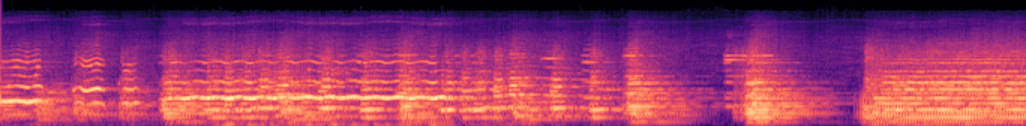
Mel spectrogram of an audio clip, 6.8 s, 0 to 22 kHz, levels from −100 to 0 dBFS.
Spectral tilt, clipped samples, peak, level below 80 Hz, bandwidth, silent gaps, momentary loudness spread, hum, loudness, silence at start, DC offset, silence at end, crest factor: -5 dB/octave; under 0.1%; -2 dBFS; -46 dBFS; 12 kHz; none; 12 LU; none; -14 LUFS; 0 s; under 0.1%; 0 s; 12 dB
